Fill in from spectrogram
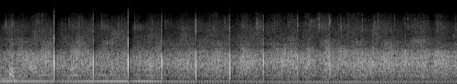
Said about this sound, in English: You can clap. Let's clap. That's good.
